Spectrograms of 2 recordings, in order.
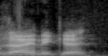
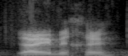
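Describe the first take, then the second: First: The name is pronounced with English sounds. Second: The name is pronounced with Dutch sounds.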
